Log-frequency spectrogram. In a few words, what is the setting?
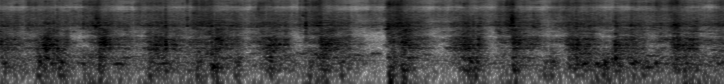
kitchen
